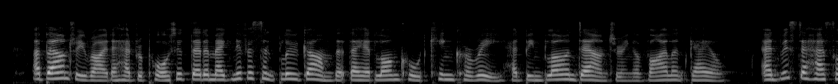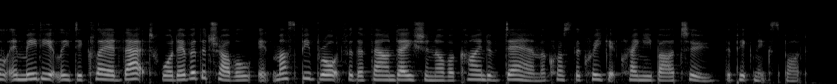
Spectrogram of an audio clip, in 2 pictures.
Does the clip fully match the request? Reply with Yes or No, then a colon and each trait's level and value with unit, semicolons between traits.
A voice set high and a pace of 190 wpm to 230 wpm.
Yes: high, 210 Hz; average, 195 wpm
